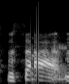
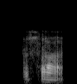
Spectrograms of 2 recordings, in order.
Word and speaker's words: facade: Yes, facade. Oh, yeah. – How do you spell that? Facade. – F-A-C-A-D-E. – Oh, I was pronouncing it wrong. Facade. Facade.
